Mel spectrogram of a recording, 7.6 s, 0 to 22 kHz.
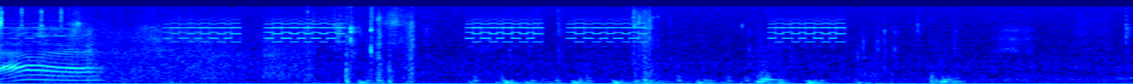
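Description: A Sims 3 telephone rings in repeated electronic trilling bursts, clear and mid-loud, while someone talks over it between the rings.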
